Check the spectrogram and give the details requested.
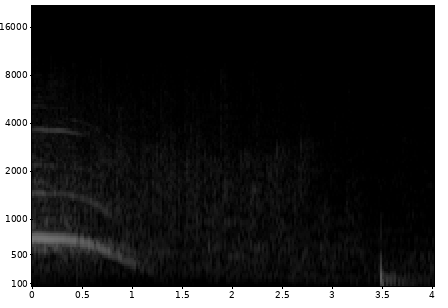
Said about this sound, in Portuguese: Palmas.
